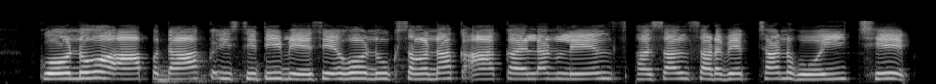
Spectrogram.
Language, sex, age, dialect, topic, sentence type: Maithili, female, 18-24, Eastern / Thethi, agriculture, statement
